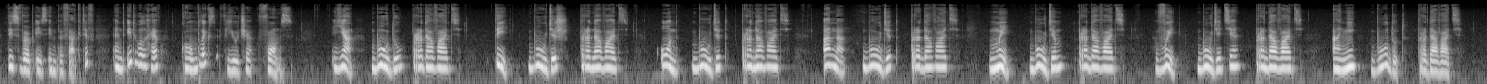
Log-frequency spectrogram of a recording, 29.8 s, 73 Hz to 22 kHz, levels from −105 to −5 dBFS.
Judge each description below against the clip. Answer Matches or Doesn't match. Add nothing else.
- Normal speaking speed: Doesn't match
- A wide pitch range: Doesn't match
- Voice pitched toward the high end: Matches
